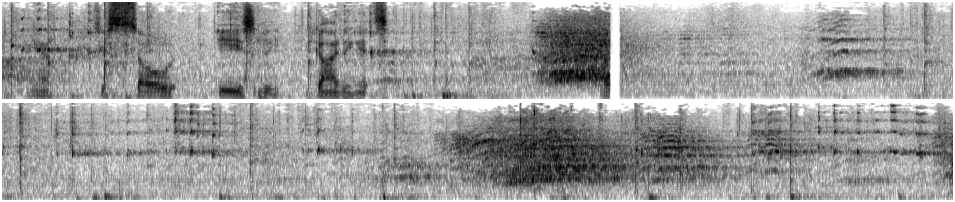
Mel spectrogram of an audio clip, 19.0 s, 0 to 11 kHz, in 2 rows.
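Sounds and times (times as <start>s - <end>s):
shoes squeaking on court: 0.0s - 5.0s, 9.1s - 13.8s, 14.9s - 19.0s.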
